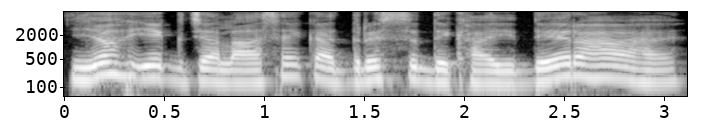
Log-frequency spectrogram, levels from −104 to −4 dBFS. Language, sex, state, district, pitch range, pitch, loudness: Hindi, male, Jharkhand, Ranchi, 135-175 Hz, 150 Hz, -13 LUFS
